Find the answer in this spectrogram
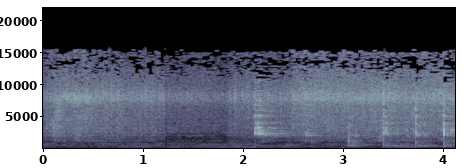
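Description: Coarse-ground coconut-and-onion masala sizzling in hot oil in an aluminium pot, stirred with a metal spoon. From about halfway through, the spoon knocks and scrapes against the pot several times, and the pot rings briefly after some of the knocks.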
